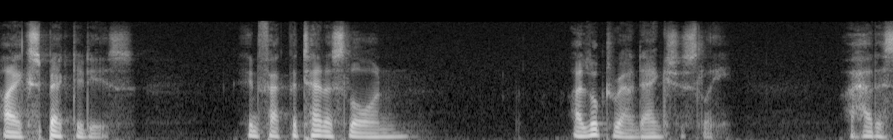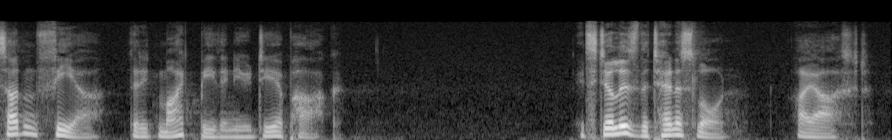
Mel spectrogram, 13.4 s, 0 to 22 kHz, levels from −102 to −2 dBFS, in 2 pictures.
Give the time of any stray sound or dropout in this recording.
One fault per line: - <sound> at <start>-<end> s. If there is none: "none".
none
